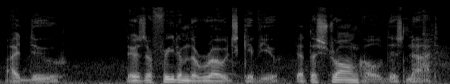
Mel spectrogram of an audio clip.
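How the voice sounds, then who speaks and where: An actor playing a gruff orc warrior in a video game, proud and dutiful, with a deep, gravelly voice and a blunt, formal way of speaking. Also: male voice, sing-song, a little slow, darkish tone, a little hiss or hum, full character voice. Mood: reflective. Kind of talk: video game character dialogue. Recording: game music playing behind.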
